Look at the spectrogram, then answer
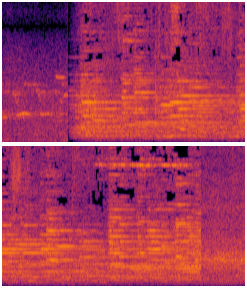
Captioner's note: bell sound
